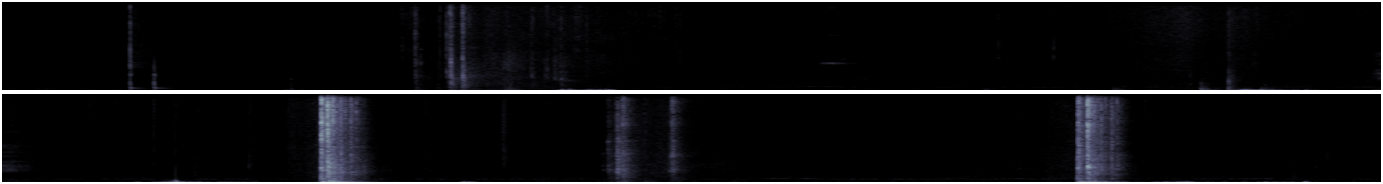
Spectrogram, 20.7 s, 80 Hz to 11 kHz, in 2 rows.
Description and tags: House door opening closing 01
Recording of a house door opening and closing.
Open, close, Door-knob, House-door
